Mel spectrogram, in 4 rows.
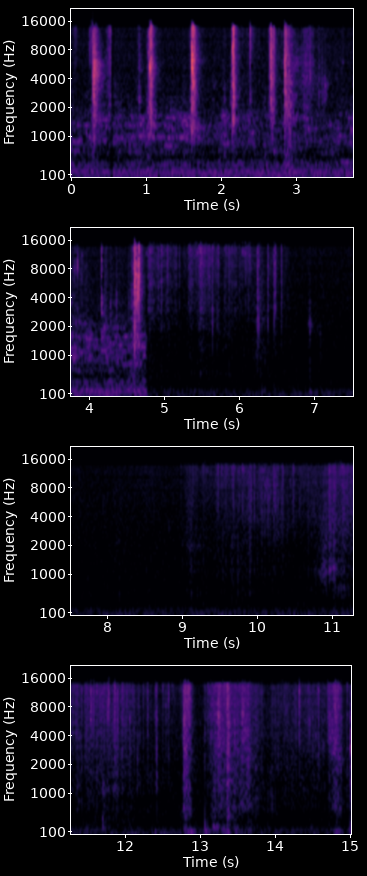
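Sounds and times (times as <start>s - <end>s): steady low hum: 0.0s - 4.8s
faint crackles: 0.1s - 7.0s, 9.0s - 15.0s.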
